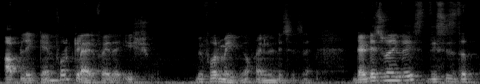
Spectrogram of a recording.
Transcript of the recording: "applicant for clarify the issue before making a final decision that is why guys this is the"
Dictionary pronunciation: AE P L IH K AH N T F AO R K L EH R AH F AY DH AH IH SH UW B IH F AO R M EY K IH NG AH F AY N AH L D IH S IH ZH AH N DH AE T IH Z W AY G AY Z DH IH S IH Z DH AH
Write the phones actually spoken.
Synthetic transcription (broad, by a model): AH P L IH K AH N F AO R K L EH R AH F AY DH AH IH SH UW B IH F AO R M EY K IH NG AH F AY N AH L D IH S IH Z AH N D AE T IH Z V AY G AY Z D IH S IH Z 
